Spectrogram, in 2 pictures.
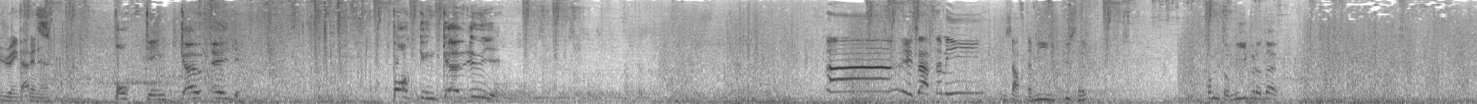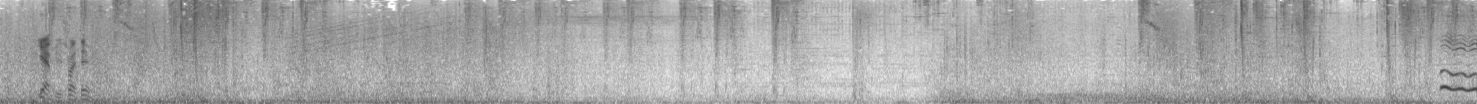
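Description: Game weapons fire and explode in quick bursts.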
